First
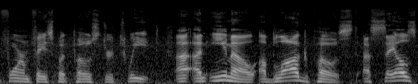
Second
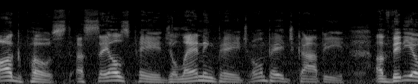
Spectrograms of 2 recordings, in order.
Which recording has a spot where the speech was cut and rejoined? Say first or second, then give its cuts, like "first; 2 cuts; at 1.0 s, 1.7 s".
first; 1 cut; at 1.6 s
